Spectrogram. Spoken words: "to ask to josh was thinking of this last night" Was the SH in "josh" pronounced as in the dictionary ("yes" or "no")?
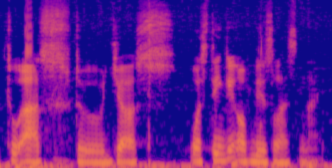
no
